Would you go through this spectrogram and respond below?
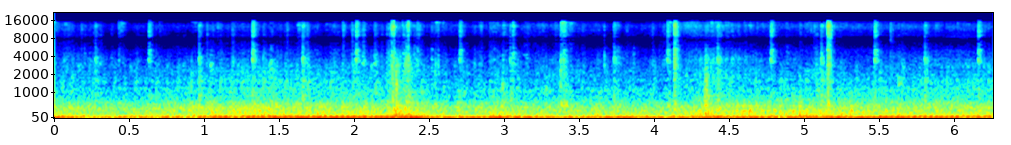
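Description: An electric vehicle drives through the streets of Napier, New Zealand, its batteries around 350 amps, giving a steady, close cabin rumble of road and tyre noise with faint intermittent ticks throughout.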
